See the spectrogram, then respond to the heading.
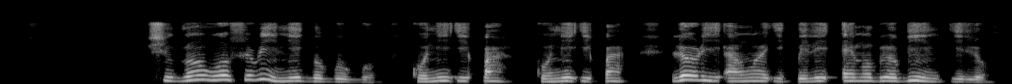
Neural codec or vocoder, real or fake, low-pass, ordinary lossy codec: codec, 16 kHz in and 24 kHz out, 1 kbps, XY-Tokenizer; fake; 7.2 kHz; none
